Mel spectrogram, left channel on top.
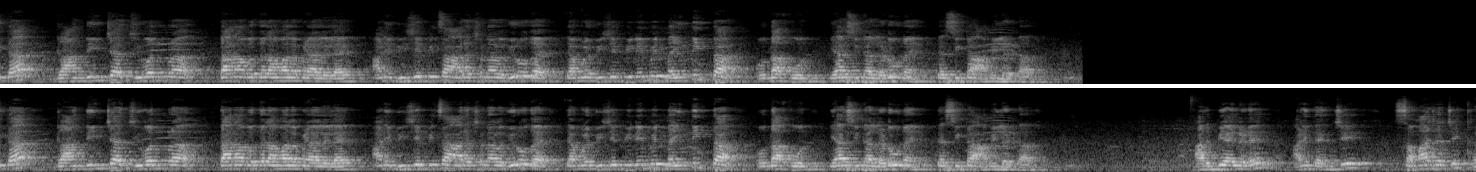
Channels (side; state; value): left; drops out; at 10.9 s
